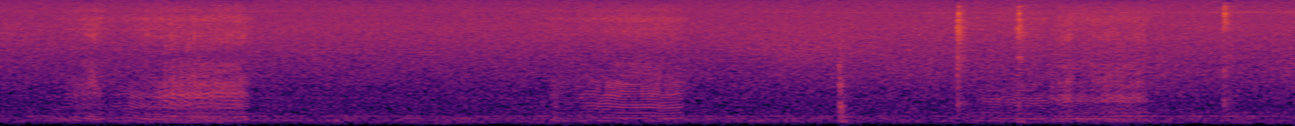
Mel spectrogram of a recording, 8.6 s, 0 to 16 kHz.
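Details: A 10-week-old French Bulldog puppy gives its first snore, soft with rough, rattling breaths in uneven bursts.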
